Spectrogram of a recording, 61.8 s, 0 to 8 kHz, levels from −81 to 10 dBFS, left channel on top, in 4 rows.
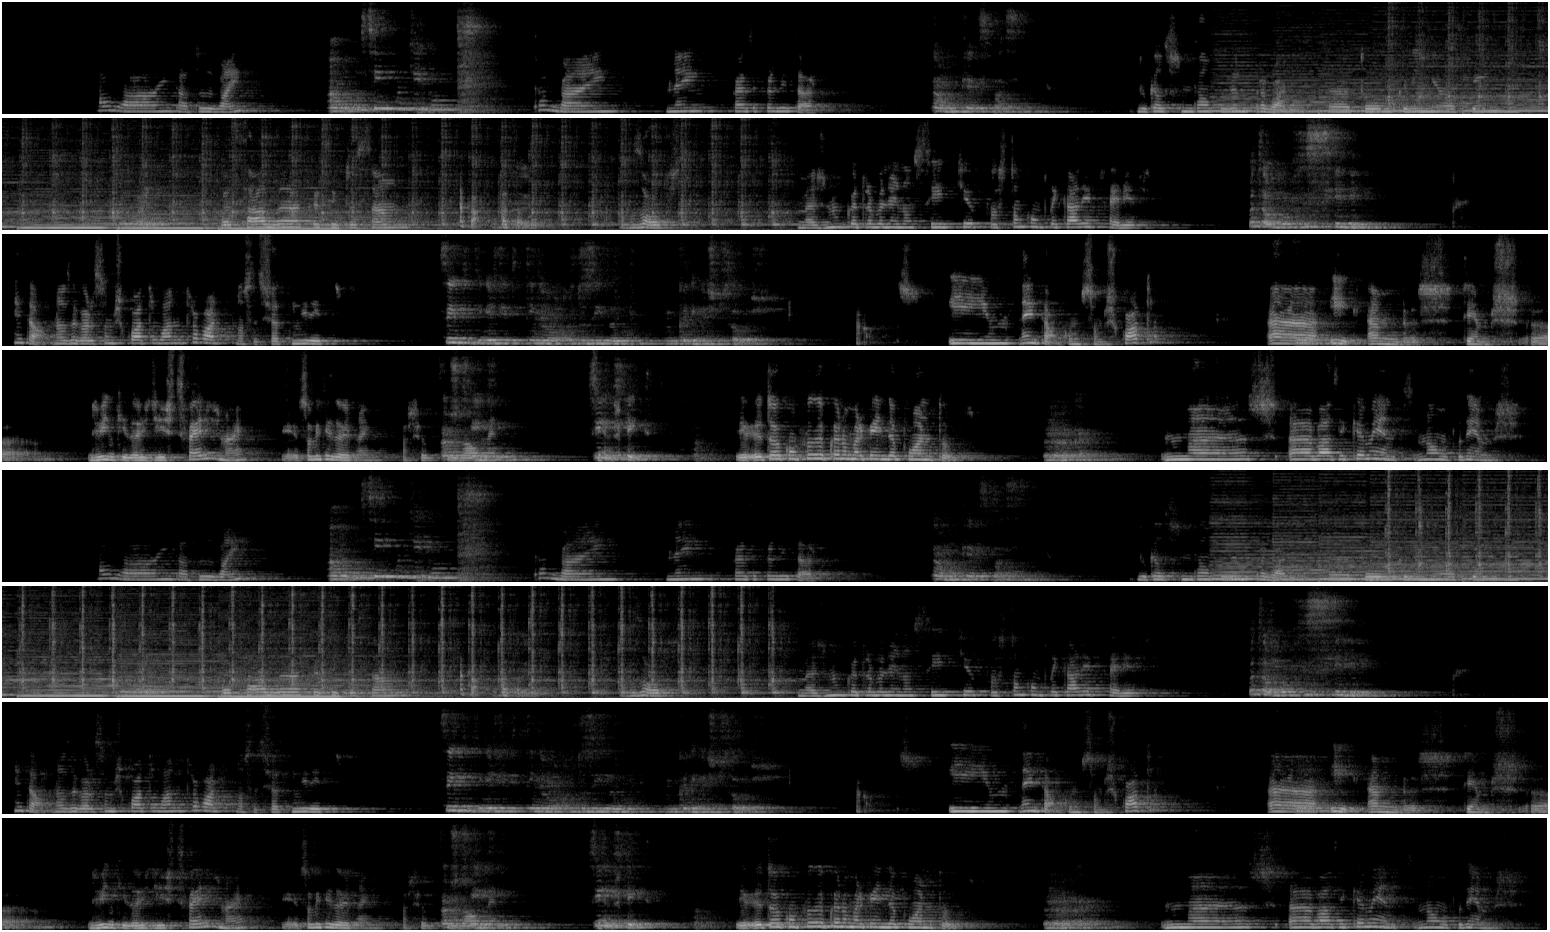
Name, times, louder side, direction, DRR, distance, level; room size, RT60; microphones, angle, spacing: voice 1, 1.0-2.5 5.4-6.2 6.7-8.1 11.4-15.2 17.7-19.6 20.0-20.9 21.6-22.2 23.4-26.8 31.0-34.1 39.9-40.1 40.4-42.5 43.6-46.9 47.2-48.9 49.2-50.1 50.4-51.4 52.3-52.8 53.7-55.9 57.5-57.6 58.0-61.5, left 1 dB, 75° left, 8 dB, 1.7 m, -33 dB
voice 2, 3.3-4.8 9.3-10.3 16.6-17.1 20.4-20.8 27.9-29.2 35.3-38.6 43.8-44.1 50.8-51.5 52.3-52.8 53.3-53.4 56.8-57.3, equal, 20° left, 0 dB, 7.1 m, -35 dB
sound 1, 12.1-20.3, right 2 dB, 80° right, 6.7 m, -35 dB
Clock, 13.6-23.3, right 4 dB, 55° right, 3.0 m, -39 dB
27.5 x 23.5 x 5.4 m, 1.2 s
head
